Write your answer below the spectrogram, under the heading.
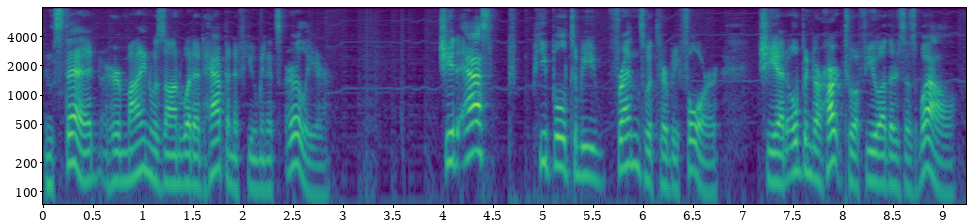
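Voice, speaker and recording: With a mid-range, sing-song voice that's slightly rough and a little fast, a man rambles through casual gaming narration, poking fun at himself and reading fanfic. Soft background music plays underneath.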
